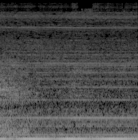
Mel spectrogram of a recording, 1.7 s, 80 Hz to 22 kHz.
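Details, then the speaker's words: 1939 GE flat-top refrigerator after replacing the broken original compressor with a modern compressor: quiet, steady low hum with no clicks or rattles, cycling on and off; compressor running normally. "seems to be working just fine so very happy I was able to get this thing going again after having that bad compressor"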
